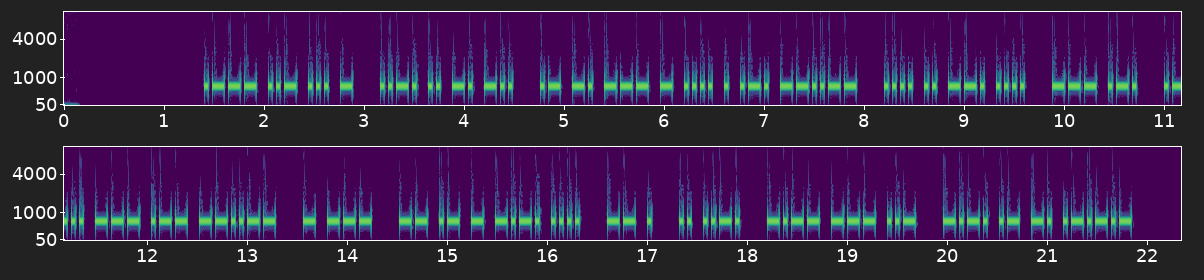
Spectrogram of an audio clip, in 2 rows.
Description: Morse code, heard as a keyed tone, about 32 wpm, 700 Hz. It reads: JUST FIND ANOTHER, HIGH OR LOW, TO MATCH ME IF YOU CAN.
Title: Sentences from Top 1600 Words 30wpm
